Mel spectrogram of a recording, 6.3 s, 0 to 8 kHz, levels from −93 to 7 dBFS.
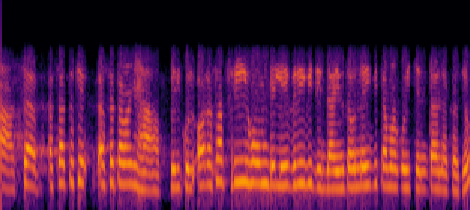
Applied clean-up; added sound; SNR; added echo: none; none; none; none.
